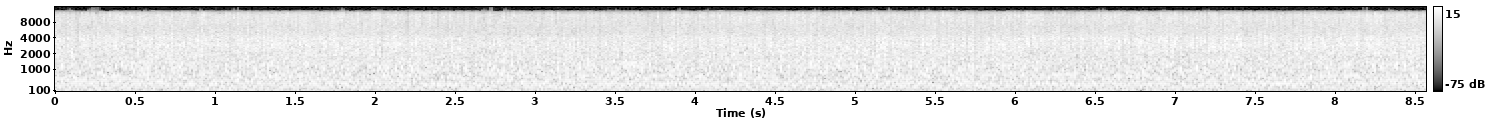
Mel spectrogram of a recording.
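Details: 1991 Craftsman GT6000, 20 hp Onan twin, first mow after deck lift eyelet bolt welded: steady drone with even blade whir under cutting load, no knocks or surging; normal mowing under load.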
